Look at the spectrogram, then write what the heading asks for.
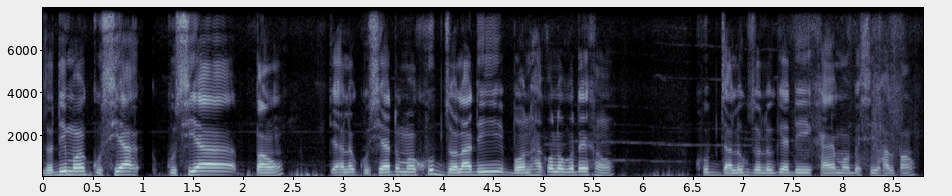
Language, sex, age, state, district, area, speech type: Assamese, male, 18-30, Assam, Dhemaji, rural, spontaneous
